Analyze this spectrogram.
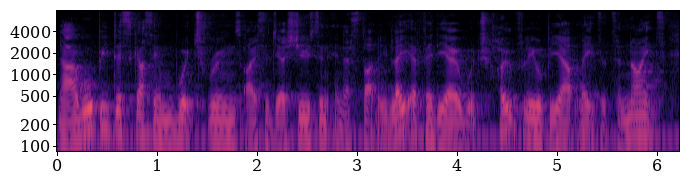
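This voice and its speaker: A somewhat breathy man's voice at a medium pitch, very fast, with ordinary pitch variation. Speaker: gaming YouTuber. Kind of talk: tutorial. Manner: quieter than usual. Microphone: poor sound quality.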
